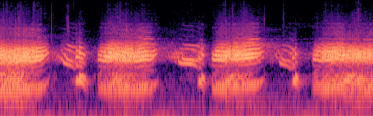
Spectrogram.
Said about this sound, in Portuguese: O jegue estava no portão, quis me pegar. Quando me viu, foi murchando as orelhas, mostrando o dente e começou a relinchar.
